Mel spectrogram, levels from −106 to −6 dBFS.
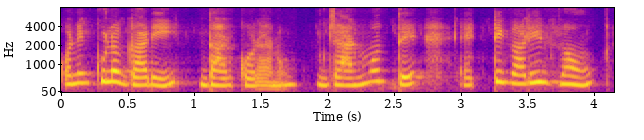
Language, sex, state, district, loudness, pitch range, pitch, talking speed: Bengali, female, Tripura, West Tripura, -17 LUFS, 265-360 Hz, 290 Hz, 130 wpm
